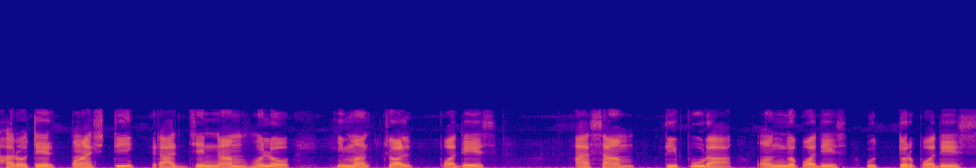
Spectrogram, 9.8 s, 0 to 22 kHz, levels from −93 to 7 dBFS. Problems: constant background noise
